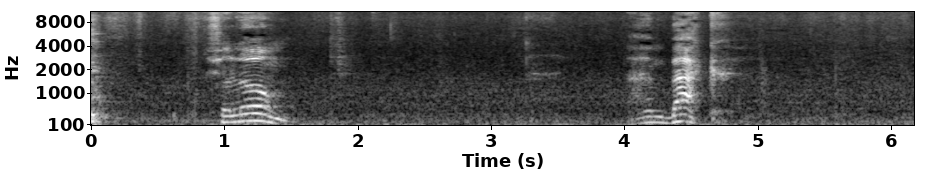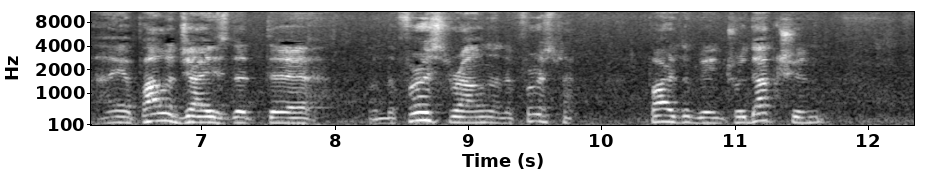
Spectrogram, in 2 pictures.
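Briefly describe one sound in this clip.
An elderly man speaks calmly and close to the microphone, in short bursts with pauses.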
